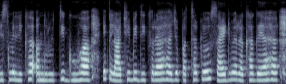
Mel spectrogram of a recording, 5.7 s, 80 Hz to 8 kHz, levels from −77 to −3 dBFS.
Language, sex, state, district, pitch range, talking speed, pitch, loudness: Hindi, female, Uttarakhand, Tehri Garhwal, 225-245 Hz, 220 wpm, 235 Hz, -18 LUFS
